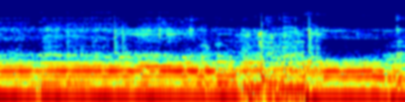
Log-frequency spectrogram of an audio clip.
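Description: Live Uzbek music played on an electric keyboard and a long-necked rubab lute, holding long sustained notes that shift pitch twice.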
